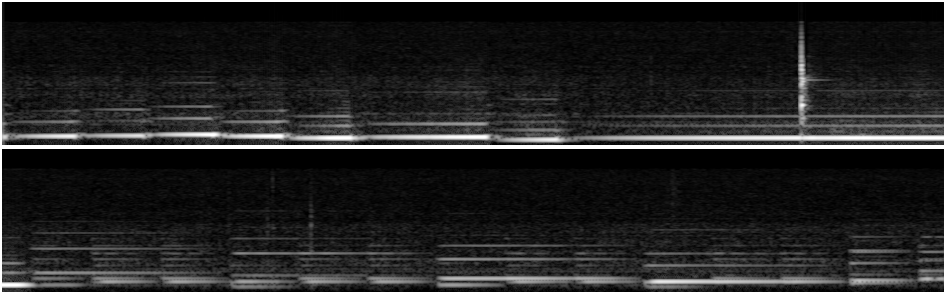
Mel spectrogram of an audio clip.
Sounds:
music

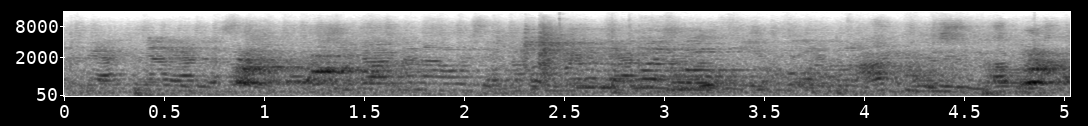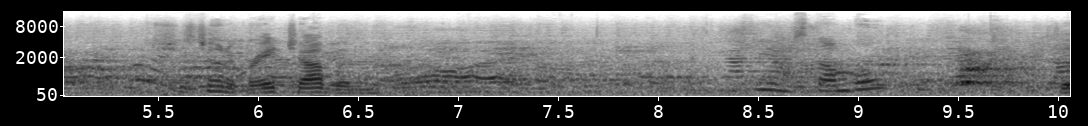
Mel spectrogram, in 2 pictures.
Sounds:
bow-wow, speech

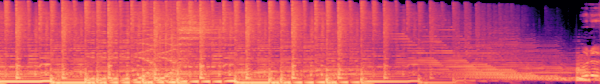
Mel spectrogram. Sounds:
music, speech

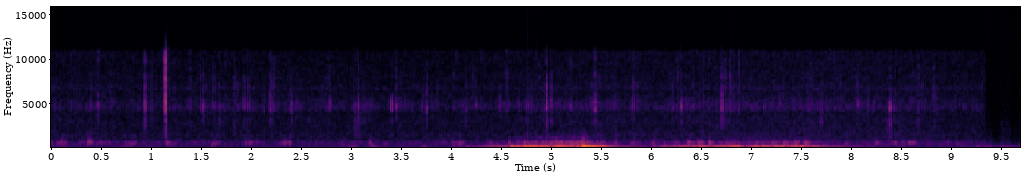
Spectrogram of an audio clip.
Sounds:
outside, rural or natural

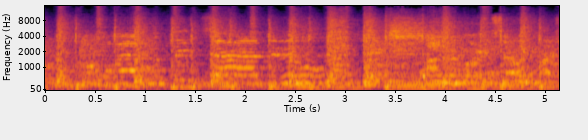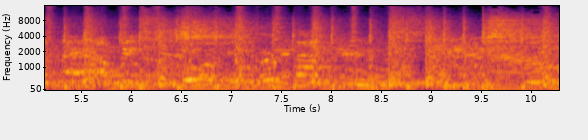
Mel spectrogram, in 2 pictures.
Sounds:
roll, music, rock and roll

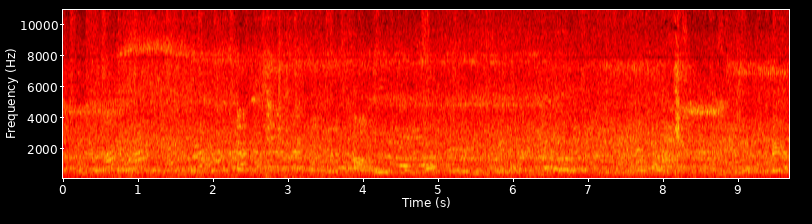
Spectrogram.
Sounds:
heavy engine (low frequency), speech, vehicle, idling

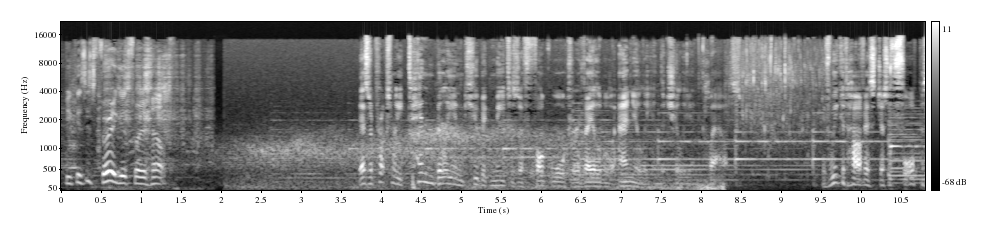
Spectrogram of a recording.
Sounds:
raining

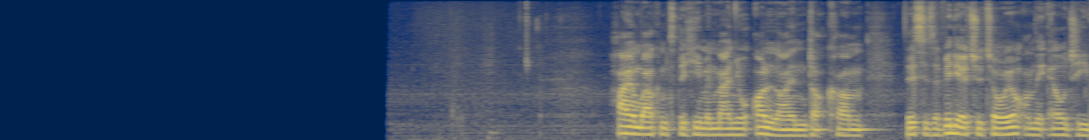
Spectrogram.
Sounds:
silence, inside a small room, speech

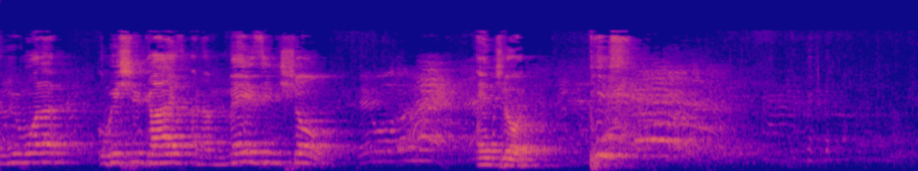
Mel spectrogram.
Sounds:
male speech, speech

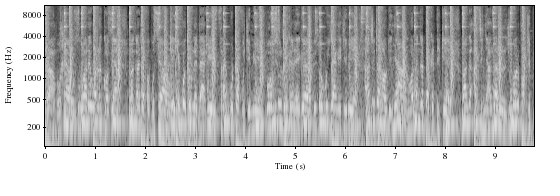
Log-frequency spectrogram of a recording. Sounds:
rhythm and blues, music, blues

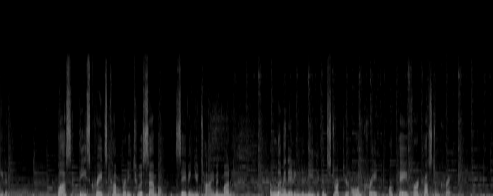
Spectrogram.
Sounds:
speech, music

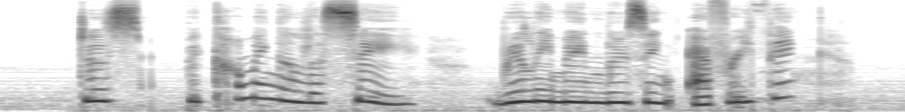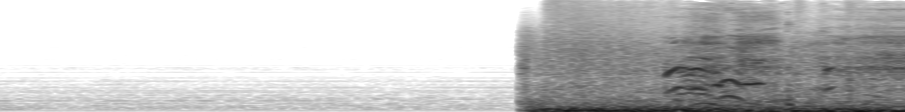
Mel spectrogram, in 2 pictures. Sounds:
boom, music, speech

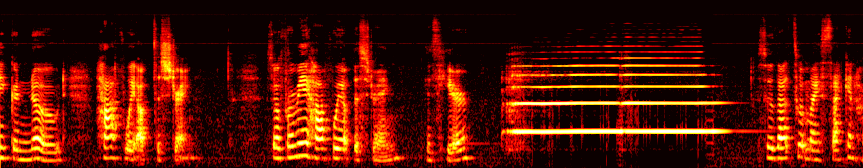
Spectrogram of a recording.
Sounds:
music, fiddle, musical instrument, speech

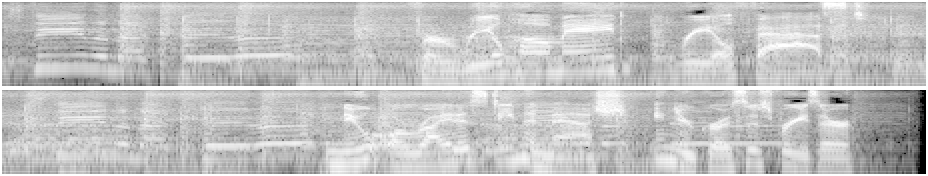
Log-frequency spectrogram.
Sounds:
speech, music

